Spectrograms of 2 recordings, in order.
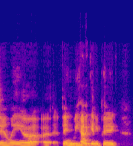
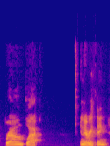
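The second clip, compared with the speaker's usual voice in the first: ordinary talk, nothing marked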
